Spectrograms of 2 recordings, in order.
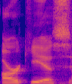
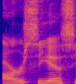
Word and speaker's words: Arceus: I'm hoping Arceus yeah that's the incorrect way of saying it I think that used to be the official way and then they changed it I think Arceus was like the original pronunciation but it is officially Arceus no yeah you're right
